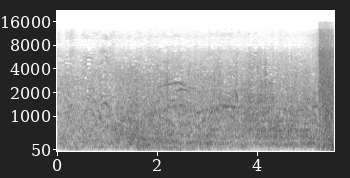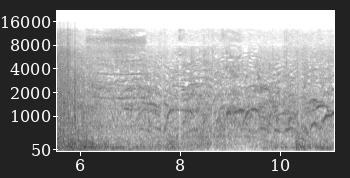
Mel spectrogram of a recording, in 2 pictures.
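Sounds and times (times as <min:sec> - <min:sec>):
crowd noise: 0:00.0 - 0:11.0
rocket exploding in a civilian area: 0:05.2 - 0:07.3.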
